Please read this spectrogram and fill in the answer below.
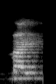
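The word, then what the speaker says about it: knife: ही कर रहा है कोई से भी वर्ड ले लो नाइफ है के नहीं सुनाई दिया तो एई लिख दिया तो उसको समझाना पड़ेगा कि रिटन में होता है पर साइलेंट होता है नहीं साउंड आ रहा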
